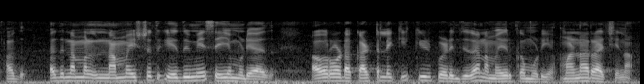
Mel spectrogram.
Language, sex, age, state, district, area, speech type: Tamil, female, 60+, Tamil Nadu, Kallakurichi, rural, spontaneous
